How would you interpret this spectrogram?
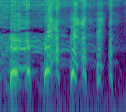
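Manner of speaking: short high burst of laughter; real laugh. Real, not acted. Storyteller amused by their plea, laughing high. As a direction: crack up at your own line.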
